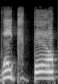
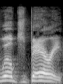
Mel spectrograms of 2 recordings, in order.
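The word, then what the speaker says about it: Wilkes-Barre: If it wasn't for these people in Wilsbar, Pennsylvania, we wouldn't be getting a paycheck this week. Sir, I love this town so much. I know it's pronounced Wilsberry.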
